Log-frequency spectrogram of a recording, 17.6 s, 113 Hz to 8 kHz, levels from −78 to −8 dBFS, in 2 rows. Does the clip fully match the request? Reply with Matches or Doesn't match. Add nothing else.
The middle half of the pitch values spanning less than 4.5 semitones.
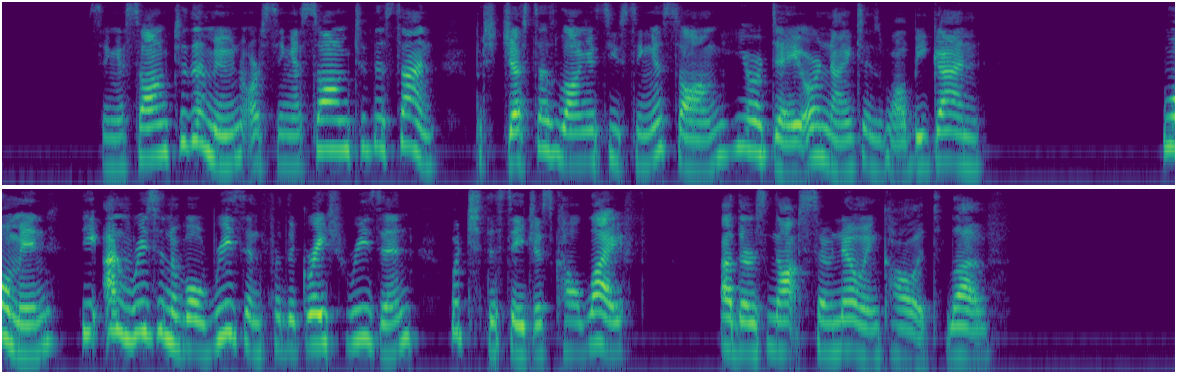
Doesn't match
